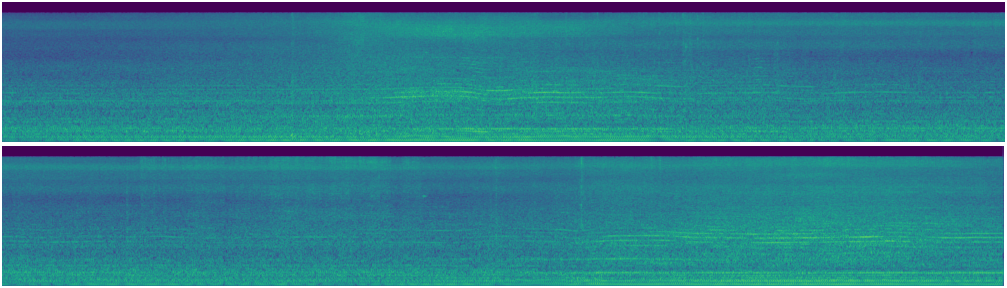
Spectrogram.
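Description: Riding mower engine running steadily under load while pushing leaves with a front-mounted leaf plow, with a higher whine that grows louder twice, around the sixth to ninth second and again in the last few seconds.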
